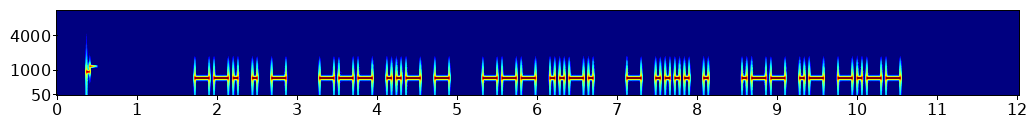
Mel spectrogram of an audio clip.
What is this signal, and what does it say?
Morse code, heard as a keyed tone, about 20 wpm, 700 Hz. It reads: GET OUT OF THE WAY
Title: Sets of 5 Words Encore 20wpm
